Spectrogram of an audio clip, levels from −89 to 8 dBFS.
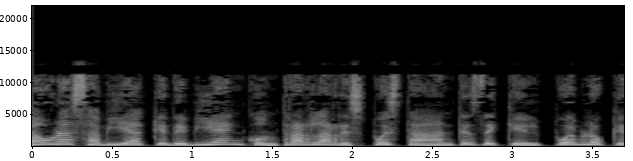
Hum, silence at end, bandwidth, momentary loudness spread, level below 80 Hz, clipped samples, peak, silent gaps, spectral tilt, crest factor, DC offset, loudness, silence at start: none; 0 s; 13.5 kHz; 3 LU; -62 dBFS; under 0.1%; -10 dBFS; none; -5 dB/octave; 14 dB; under 0.1%; -24 LUFS; 0 s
